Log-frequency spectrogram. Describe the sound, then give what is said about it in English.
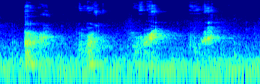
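A voice imitates a cartoon duck, sounding almost like Donald Duck, with four short, gargly, raspy squawks in a steady rhythm, moderately loud, with no actual words. “That's how people, that almost sound like Donald Duck.”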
